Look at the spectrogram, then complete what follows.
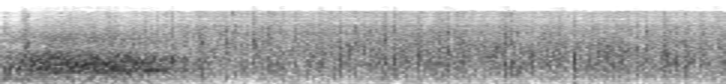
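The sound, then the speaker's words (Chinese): A crowd applauds steadily for a few seconds, a dense wash of many hands clapping at even loudness, with a brief murmur of voices early on beneath the clapping. “鼓掌的人都是有希望的。”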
